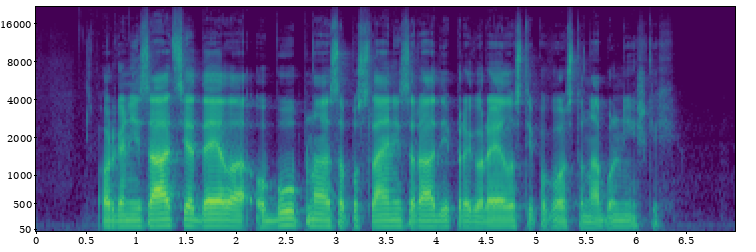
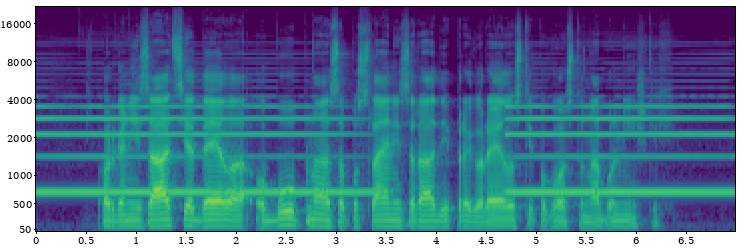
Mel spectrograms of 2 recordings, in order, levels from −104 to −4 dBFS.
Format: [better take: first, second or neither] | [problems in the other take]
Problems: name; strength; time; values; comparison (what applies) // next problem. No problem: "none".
first | background sound (Wind instrument, woodwind instrument); 3 dB below the speech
